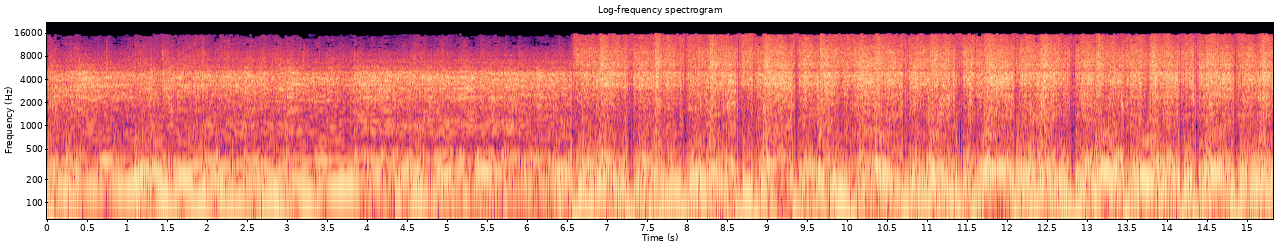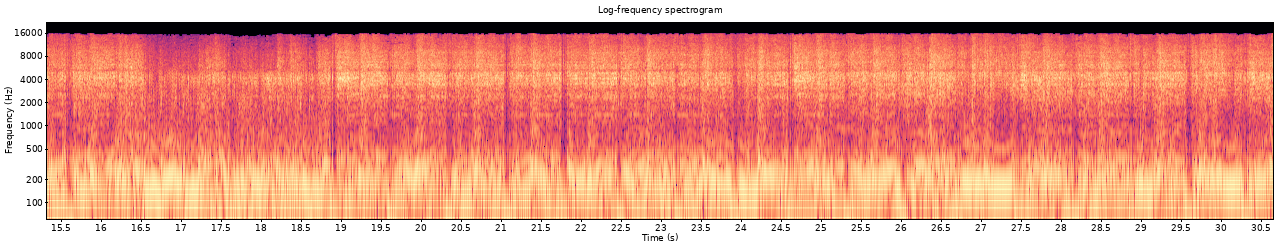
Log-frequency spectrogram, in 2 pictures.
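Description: Live rock band playing: electric guitar and drum kit. The sound fills out with cymbals about six seconds in.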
